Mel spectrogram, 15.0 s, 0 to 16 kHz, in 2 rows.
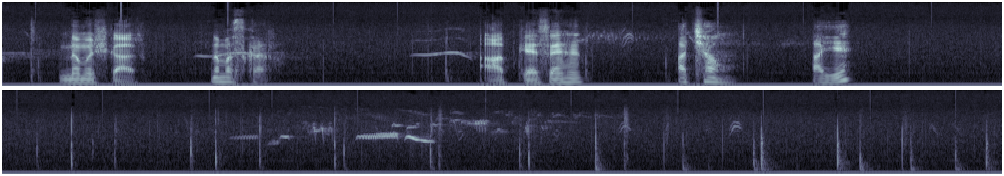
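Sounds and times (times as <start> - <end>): birds chirping: 0.0 - 15.0
footsteps on hard floor: 8.0 - 15.0.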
